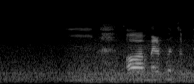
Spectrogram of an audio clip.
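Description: A young woman exclaims loudly close by.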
